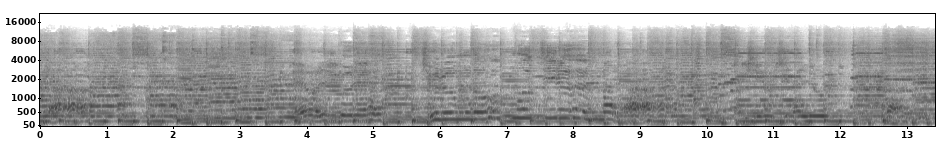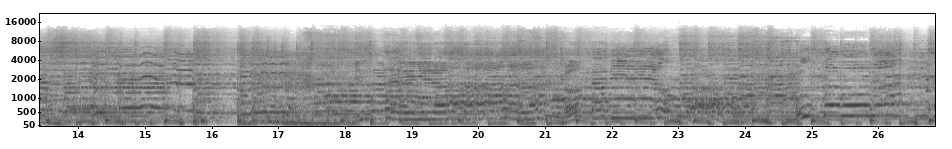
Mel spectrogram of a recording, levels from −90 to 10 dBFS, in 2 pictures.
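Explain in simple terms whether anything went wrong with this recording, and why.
Nothing went wrong with this audio, because no fault can be heard anywhere in it.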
